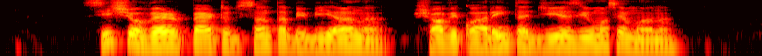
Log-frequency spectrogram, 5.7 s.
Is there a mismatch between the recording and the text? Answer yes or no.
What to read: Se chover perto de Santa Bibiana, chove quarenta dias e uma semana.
no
